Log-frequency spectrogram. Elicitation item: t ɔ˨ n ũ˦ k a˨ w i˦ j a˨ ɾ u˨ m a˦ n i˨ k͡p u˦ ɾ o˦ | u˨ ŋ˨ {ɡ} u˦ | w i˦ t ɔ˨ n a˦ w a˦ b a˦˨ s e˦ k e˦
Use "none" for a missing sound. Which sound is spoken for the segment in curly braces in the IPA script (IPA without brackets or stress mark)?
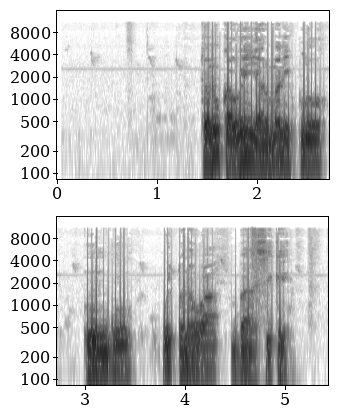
ɡ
